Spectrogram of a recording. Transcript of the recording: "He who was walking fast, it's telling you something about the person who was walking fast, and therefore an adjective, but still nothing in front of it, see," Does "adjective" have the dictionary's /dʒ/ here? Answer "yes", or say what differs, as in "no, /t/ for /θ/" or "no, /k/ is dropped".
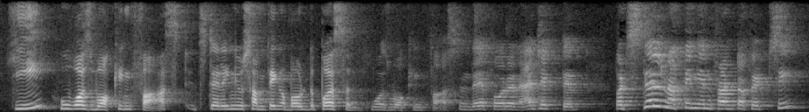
yes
